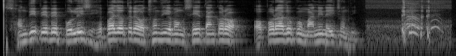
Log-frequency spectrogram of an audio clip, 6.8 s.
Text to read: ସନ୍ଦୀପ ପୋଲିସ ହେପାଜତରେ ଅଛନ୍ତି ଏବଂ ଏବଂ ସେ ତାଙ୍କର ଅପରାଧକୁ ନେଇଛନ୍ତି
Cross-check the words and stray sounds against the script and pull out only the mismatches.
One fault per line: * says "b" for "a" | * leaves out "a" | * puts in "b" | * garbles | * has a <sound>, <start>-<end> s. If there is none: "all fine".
* puts in "ଏବେ"
* leaves out "ଏବଂ"
* puts in "ମାନି"
* has a cough, 6.0-6.7 s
